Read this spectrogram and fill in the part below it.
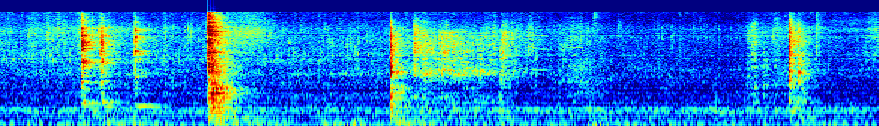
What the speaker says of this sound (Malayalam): ഇനി അടുത്ത സെറ്റും ഇതുപോലെ അങ്ങോട്ട് ഫ്രൈ ചെയ്തെടുക്കാം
